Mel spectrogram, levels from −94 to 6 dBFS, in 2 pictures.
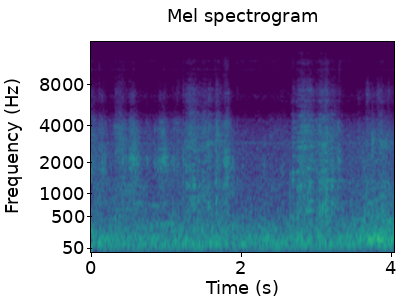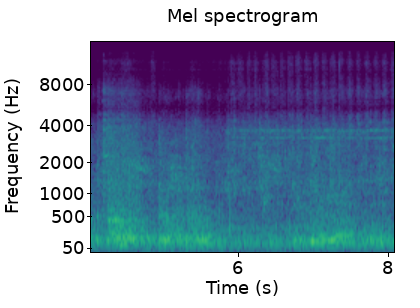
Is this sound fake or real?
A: fake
